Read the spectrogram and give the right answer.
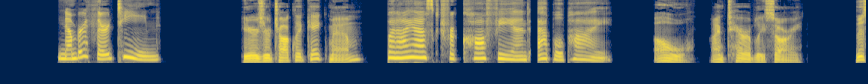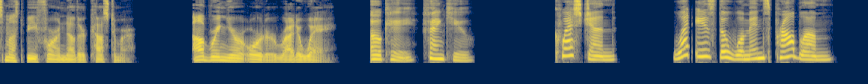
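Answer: She was brought the wrong order.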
